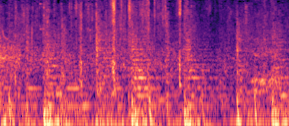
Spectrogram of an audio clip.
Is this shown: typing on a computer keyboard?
no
